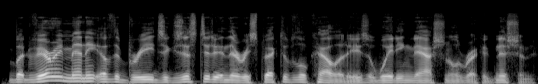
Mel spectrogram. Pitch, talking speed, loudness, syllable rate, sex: 105 Hz, 155 wpm, -19 LUFS, 6.0 syllables/s, male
